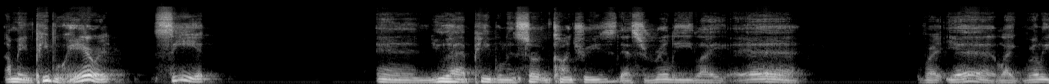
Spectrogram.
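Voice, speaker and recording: Man, husky voice, rambling talk-show host, lots of fillers. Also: lowish voice, mellow. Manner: rambling, many restarts and fillers. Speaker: podcast host. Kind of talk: casual commentary.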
